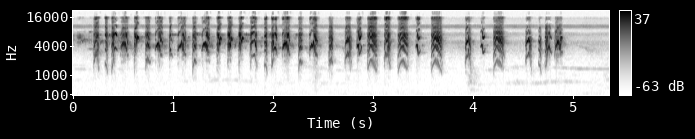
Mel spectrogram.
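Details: Sooty-headed bulbul played as a morning lure to make birds sing quickly: a long run of fast, evenly spaced high chirps for about four seconds, slowing into separate notes before stopping.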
